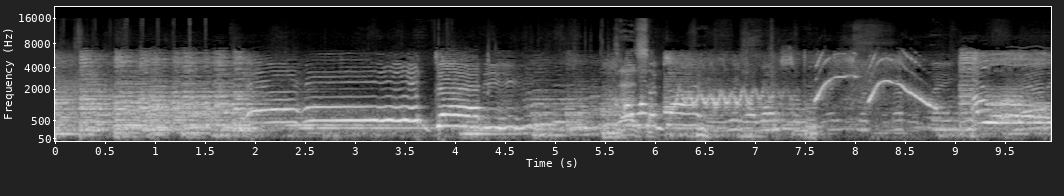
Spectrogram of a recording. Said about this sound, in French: Ah, le loup de Tex Avery. Qu'est-ce que j'adore ça. Voilà, c'est un extrait, vous l'avez reconnu, de Tex Avery, dans lequel le loup devient complètement fou parce que le petit chaperon rouge se transforme en une chanteuse de charme.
